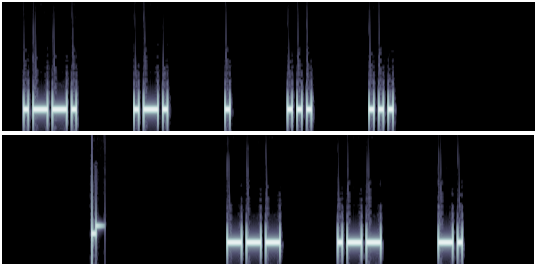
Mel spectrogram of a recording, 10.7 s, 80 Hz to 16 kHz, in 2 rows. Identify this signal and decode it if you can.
Morse code, heard as a keyed tone, about 25 wpm, spaced as for 12 wpm, 700 Hz. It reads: PRESS OWN
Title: 4x Character Spacing - Top 300 Words - 25wpm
